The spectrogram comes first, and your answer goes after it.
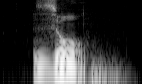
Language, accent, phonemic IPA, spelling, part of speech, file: German, Germany, /zɔ/, so, adverb / conjunction / particle / pronoun / interjection, De-so.ogg
- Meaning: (adverb) 1. so, such, that 2. as (followed by an adjective or adverb plus wie in a statement of equality) 3. so, thus, like this/that, in this/that way, in this/that manner 4. then (in that case)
